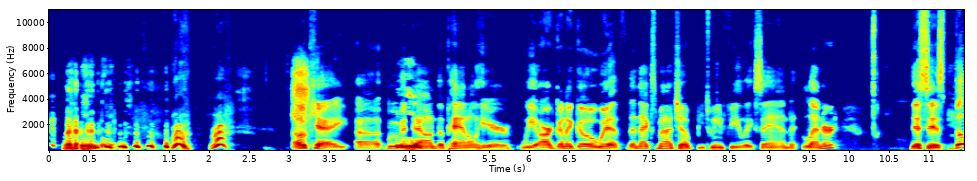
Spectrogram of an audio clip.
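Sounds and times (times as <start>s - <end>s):
laughter: 0.0s - 2.2s, 3.1s - 5.2s
speech: 0.2s - 1.8s, 3.0s - 10.0s, 10.8s - 11.4s
person imitating dog barks: 1.5s - 2.3s, 3.0s - 3.4s, 4.3s - 4.7s.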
